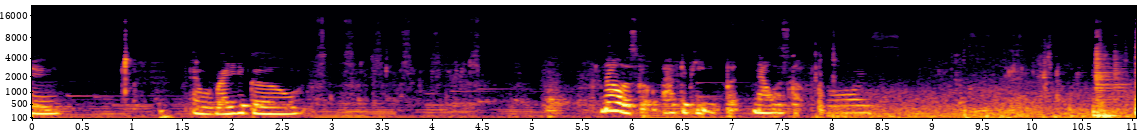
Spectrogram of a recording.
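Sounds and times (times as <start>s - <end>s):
faint background music: 0.0s - 11.0s
pump spray bottle spraying: 2.8s - 4.5s.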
